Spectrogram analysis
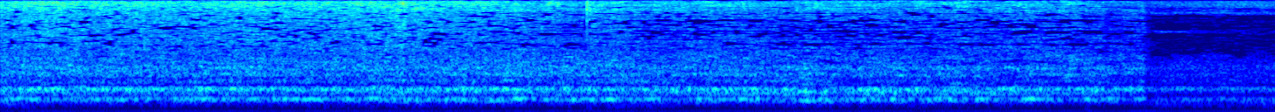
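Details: Asian honey bee (Apis cerana) colony nesting in a hole in the ground, heard while the nest is being dug out: a steady, even droning hum with a low fundamental and a clear overtone, dropping slightly quieter in the last second.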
